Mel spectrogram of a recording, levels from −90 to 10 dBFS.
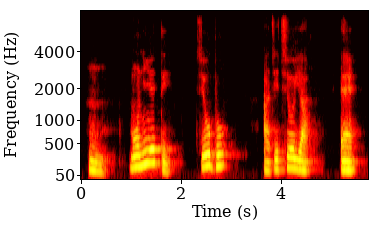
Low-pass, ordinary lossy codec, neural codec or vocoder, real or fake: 7.2 kHz; none; codec, 16 kHz, 8 kbps, FreqCodec, smaller model; fake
